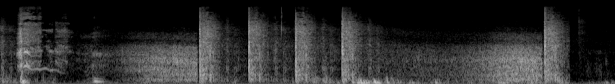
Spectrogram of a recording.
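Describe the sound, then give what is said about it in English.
Gunshots ring out in an irregular series as a man fires a gun, about seven sharp cracks with short echoing tails over steady outdoor background noise, some in quick pairs and one after a longer pause. “Look at this guy shooting a gun. This guy's shooting a gun, bro.”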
